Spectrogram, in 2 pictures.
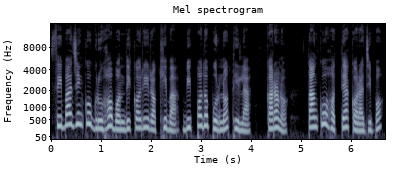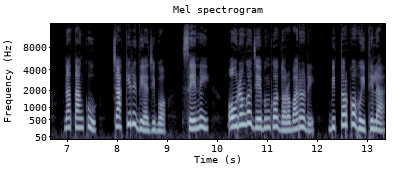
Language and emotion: Odia, neutral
